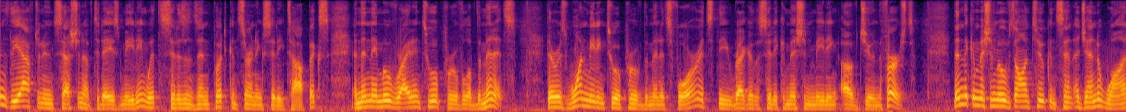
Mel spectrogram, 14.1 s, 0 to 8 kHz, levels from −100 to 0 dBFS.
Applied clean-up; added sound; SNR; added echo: none; none; none; none.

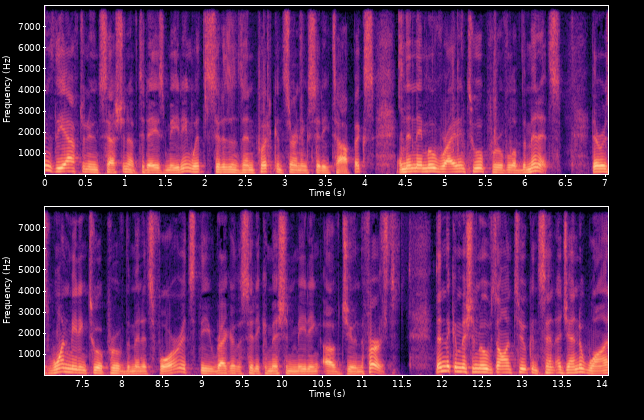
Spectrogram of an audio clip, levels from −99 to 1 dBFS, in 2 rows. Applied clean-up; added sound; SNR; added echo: neural mask model Resemble Enhance denoiser.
